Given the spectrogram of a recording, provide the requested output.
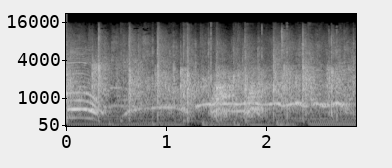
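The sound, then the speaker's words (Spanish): Loud, steady applause for Kika Nieto in a Miniso space fills the whole moment, dense clapping from a small crowd with voices cheering and whooping over it. “Va, aplauso para Kika Nieto.”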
